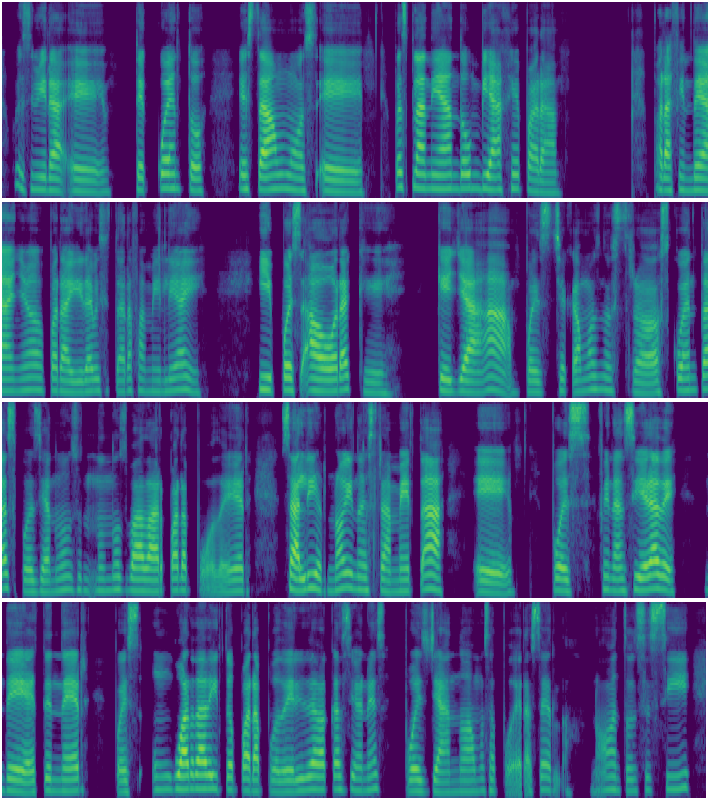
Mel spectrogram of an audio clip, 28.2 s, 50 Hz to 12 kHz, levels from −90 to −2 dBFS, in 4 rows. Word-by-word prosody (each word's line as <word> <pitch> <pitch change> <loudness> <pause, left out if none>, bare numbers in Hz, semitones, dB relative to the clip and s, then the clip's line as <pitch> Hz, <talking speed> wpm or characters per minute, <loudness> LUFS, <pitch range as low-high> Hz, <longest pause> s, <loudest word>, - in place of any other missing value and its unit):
Pues 230 -6 -9
mira, 205 -2 +2
eh, 180 -2 -2 0.2
te 205 - 0
cuento. 225 -2 -2 0.4
Estábamos, 220 -2 +2
eh, 180 -2 0 0.3
pues 255 0 -1
planeando 230 -1 +4
un 230 -1 -14
viaje 225 0 +1
para 180 -5 -3 0.9
para 205 -2 +1
fin 205 -2 -10
de 205 - +3
año 200 +1 +3
para 185 -3 0
ir 175 +1 -2
a - - +1
visitar 190 -1 -8
a - - -6
familia, 195 +2 -4
y 170 -5 -10 0.5
y 215 -1 +2
pues 210 -1 +1
ahora 195 +1 +3
que 165 -7 -12 0.4
que 190 -3 +1
ya, 185 +3 +3
pues 175 -2 -3
checamos 195 +3 -4
nuestras 175 -5 -4
cuentas, 205 +3 0
pues 180 -1 -6
ya 180 -1 -2
nos 205 +3 -11
nos 195 0 -18
no 195 0 -11
nos 205 0 -10
va 195 -1 +3
a - - +2
dar 185 0 +2
para 200 0 -2
poder 185 - -4 0.3
salir 200 0 +4
¿no? 210 +5 -2
Y 250 - +3
nuestra 200 -4 -2
meta, 190 +4 +4 0.3
eh, 165 -3 +2 0.4
pues, 190 -2 +4
financiera 210 +2 +5
de 190 -4 +2 0.3
de 185 -4 +3
tener, 190 0 +1 0.3
pues 180 -1 0
un 215 0 -11
guardadito 225 -1 +4
para 195 -2 +2
poder 180 -1 -3
ir 200 - -5
de 220 - +2
vacaciones, 215 0 -3 0.2
pues 185 -1 -3
ya 170 -2 -1
no 175 +1 -14
vamos 180 +2 -6
a 190 - -8
poder - - -9
hacerlo, 205 -5 -3
¿no? 215 - -9
Entonces 195 0 -4
sí 225 +3 0
195 Hz, 155 wpm, -23 LUFS, 185-215 Hz, 0.9 s, financiera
